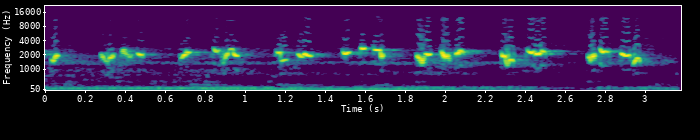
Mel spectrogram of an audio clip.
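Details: Female yellow-vented bulbul in breeding condition calling a male, used to provoke a rival: a quick run of short bubbly, slurred chirps, roughly four per second, each note sliding up and down, over a faint low hum.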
